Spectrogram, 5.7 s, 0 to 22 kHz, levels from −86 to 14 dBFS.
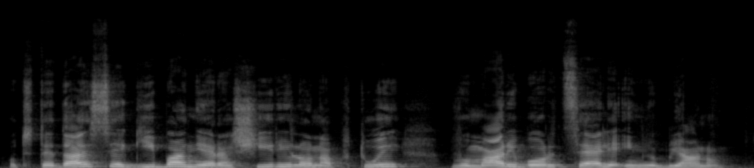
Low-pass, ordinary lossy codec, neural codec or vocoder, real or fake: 19.8 kHz; none; none; real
